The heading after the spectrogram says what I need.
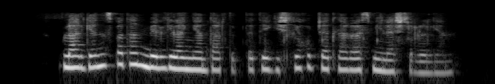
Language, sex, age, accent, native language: Uzbek, female, 18-24, Andijon, Uzbek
